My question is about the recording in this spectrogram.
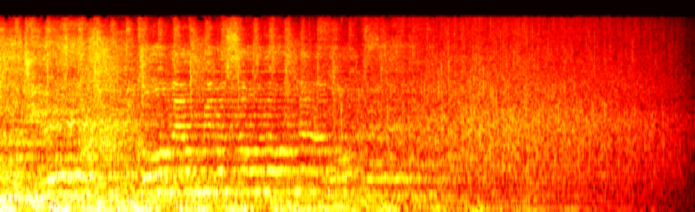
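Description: Closing bars of an Italian pop ballad sung as a male–female duet: the singers hold a long final note over the band, then the music fades away.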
